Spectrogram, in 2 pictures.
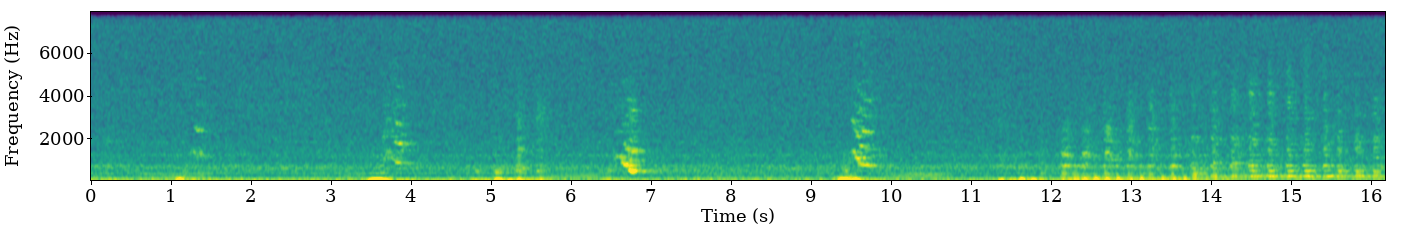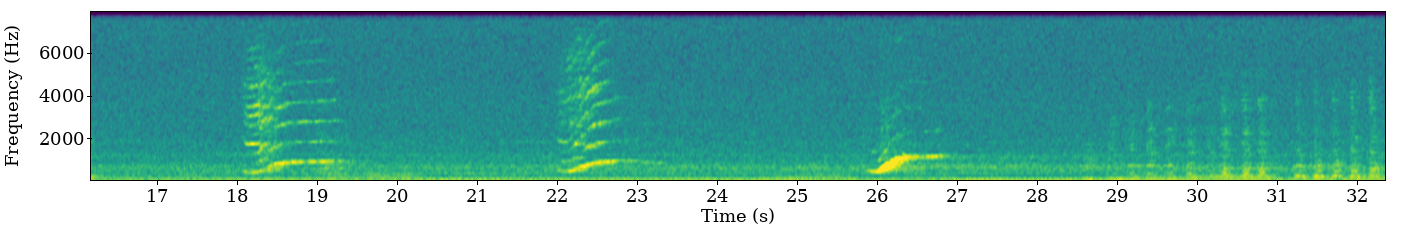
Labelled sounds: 1.2	1.5	humpback whale, 1.1 to 1.6 kHz
3.6	4.1	humpback whale, 0.83 to 2.0 kHz
6.5	7.0	humpback whale, 0.80 to 1.6 kHz
9.5	9.9	humpback whale, 0.80 to 1.5 kHz
18.1	19.4	humpback whale, 0.80 to 5.8 kHz
22.0	22.9	humpback whale, 0.80 to 4.8 kHz
23.4	23.7	humpback whale, 5.2 to 5.7 kHz
26.1	26.9	humpback whale, 0.80 to 2.3 kHz

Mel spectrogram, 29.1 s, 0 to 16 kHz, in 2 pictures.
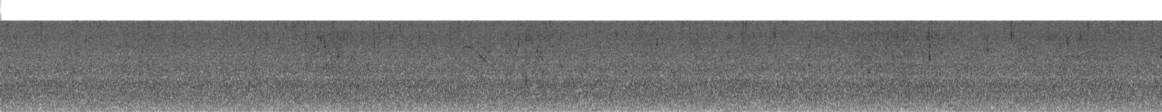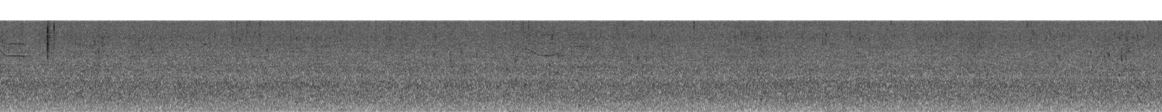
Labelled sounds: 14.6	14.9	killer whale, northern resident, 2.3 to 2.5 kHz
21.2	21.6	killer whale, northern resident, 2.4 to 2.8 kHz

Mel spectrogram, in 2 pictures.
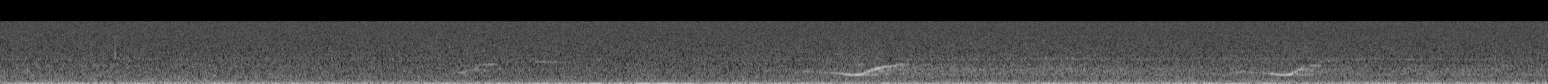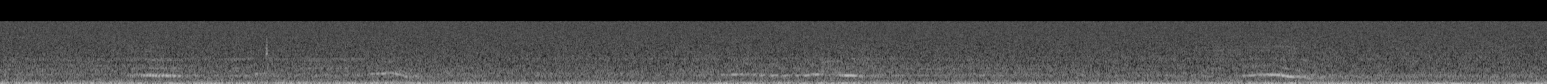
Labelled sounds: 5.3	5.6	humpback whale, 0.99 to 1.1 kHz
8.7	9.1	humpback whale, 0.80 to 0.99 kHz

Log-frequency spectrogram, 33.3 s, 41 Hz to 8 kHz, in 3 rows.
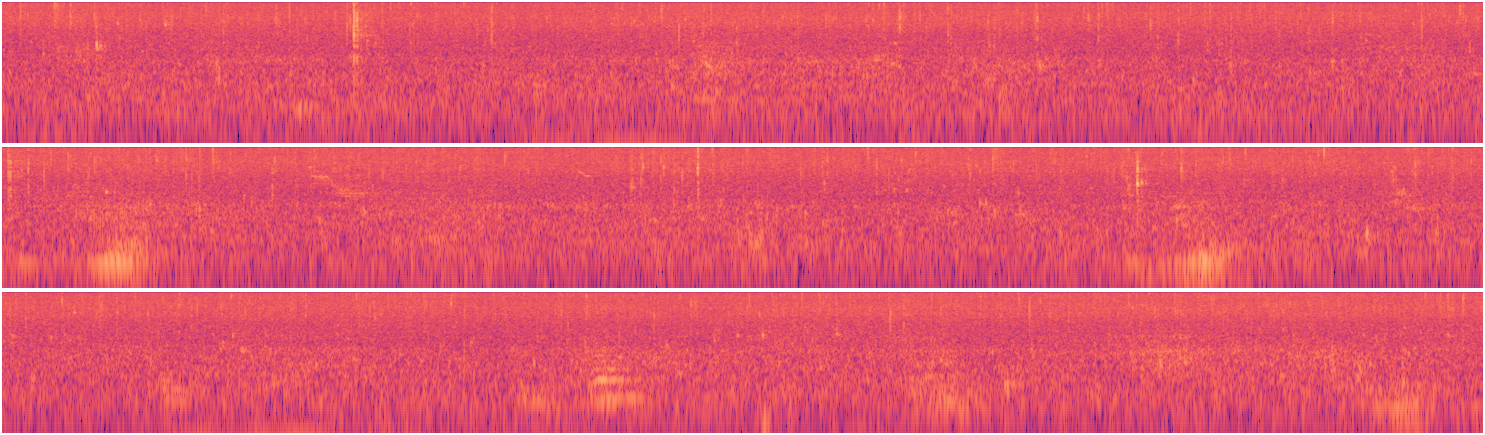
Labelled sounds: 13.6	13.9	humpback whale, 1.2 to 1.7 kHz

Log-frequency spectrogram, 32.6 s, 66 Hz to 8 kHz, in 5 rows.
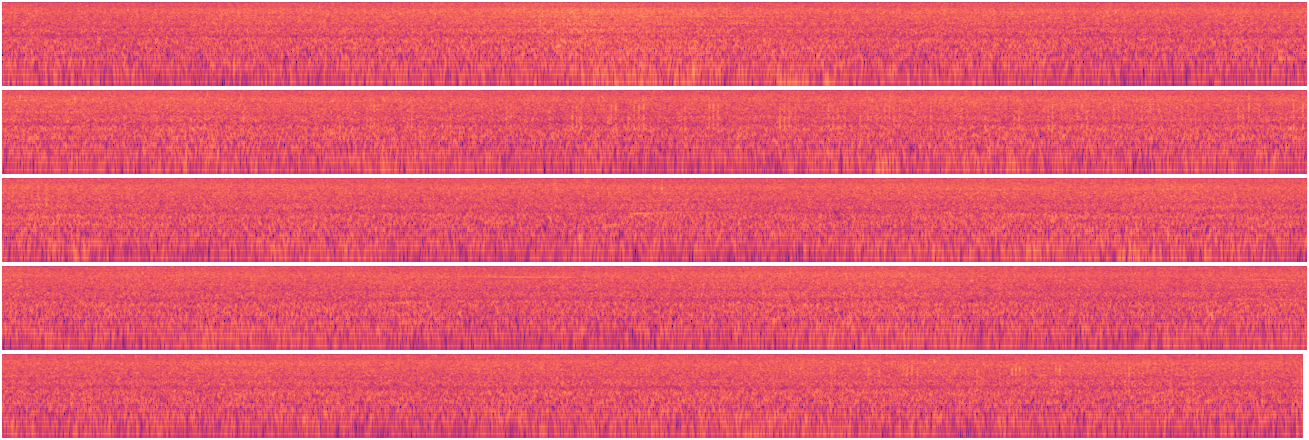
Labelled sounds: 16.2	16.5	humpback whale, 0.91 to 1.2 kHz
21.9	22.5	humpback whale, 4.0 to 4.3 kHz
25.8	26.1	humpback whale, 3.4 to 3.7 kHz

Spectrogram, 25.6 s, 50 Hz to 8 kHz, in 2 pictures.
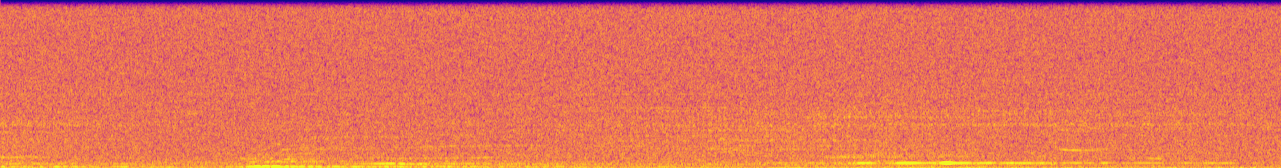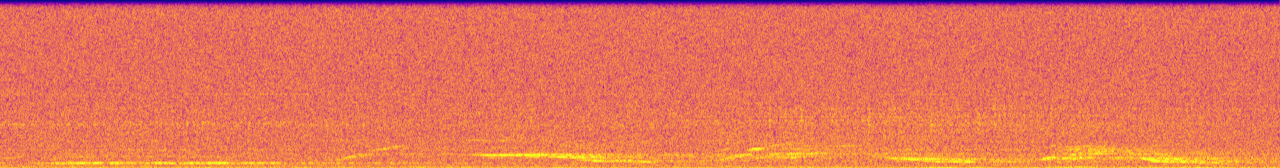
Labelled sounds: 10.6	10.9	humpback whale, 0.86 to 0.99 kHz
16.5	16.9	humpback whale, 0.83 to 1.2 kHz
23.5	24.0	humpback whale, 0.80 to 1.2 kHz

